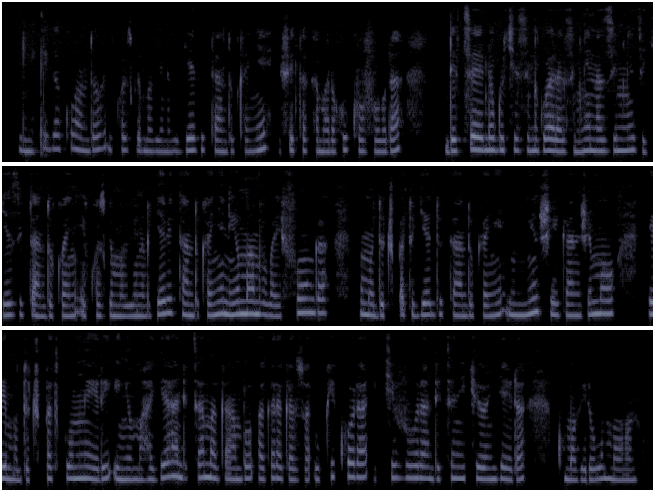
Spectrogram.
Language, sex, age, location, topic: Kinyarwanda, female, 18-24, Kigali, health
